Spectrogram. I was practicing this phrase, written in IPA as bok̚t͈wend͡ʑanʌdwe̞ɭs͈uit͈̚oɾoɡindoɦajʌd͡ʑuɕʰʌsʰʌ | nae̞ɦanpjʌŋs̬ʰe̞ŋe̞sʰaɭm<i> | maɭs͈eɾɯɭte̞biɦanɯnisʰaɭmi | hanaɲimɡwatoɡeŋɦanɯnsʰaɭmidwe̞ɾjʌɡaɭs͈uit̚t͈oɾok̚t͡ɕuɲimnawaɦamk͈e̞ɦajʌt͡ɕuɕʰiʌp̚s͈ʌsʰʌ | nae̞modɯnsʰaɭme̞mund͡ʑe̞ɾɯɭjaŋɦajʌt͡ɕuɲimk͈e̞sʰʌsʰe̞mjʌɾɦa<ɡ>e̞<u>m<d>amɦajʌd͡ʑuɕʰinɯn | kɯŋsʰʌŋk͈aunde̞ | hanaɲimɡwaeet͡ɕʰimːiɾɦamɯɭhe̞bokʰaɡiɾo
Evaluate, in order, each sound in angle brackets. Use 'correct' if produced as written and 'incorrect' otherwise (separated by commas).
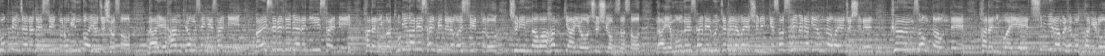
correct, correct, incorrect, correct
